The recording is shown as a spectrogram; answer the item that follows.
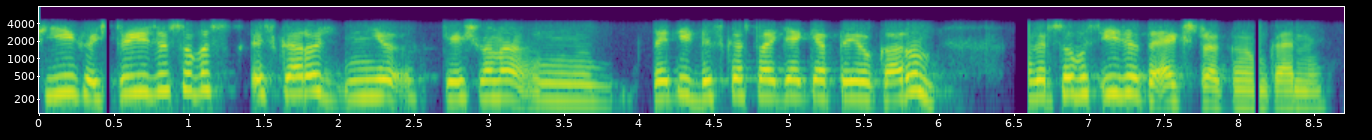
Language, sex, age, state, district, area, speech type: Kashmiri, male, 30-45, Jammu and Kashmir, Kupwara, rural, conversation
